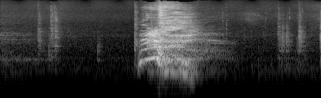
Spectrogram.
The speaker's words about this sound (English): Hang on, I'm going to sneeze for a second. Maybe not. False alarm. Oh, boy.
